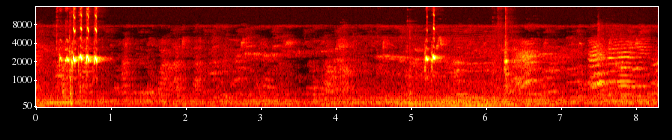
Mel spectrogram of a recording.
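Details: Lure call of a yellow-vented bulbul aimed at getting silent birds to sing: one rapid bubbling phrase of bright notes, later a couple of brief chirps, against a noisy low background.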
